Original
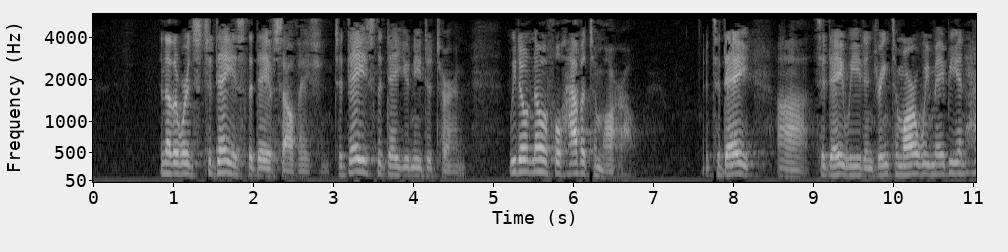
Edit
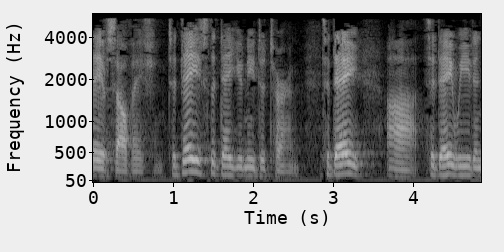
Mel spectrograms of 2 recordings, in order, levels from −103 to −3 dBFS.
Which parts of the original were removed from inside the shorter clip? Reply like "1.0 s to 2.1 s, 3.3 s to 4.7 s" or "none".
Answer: 4.9 s to 7.7 s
